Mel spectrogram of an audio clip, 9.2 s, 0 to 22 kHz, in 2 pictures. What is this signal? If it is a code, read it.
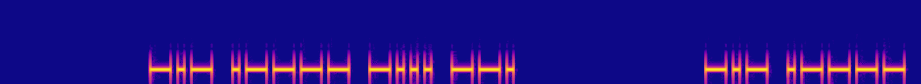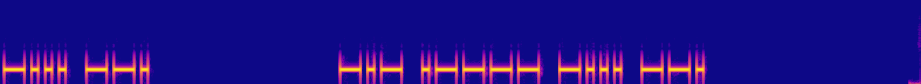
Morse code, heard as a keyed tone, about 34 wpm, 700 Hz. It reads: K1BG K1BG K1BG
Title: Easy Call Signs Repeated 3x - 35wpm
